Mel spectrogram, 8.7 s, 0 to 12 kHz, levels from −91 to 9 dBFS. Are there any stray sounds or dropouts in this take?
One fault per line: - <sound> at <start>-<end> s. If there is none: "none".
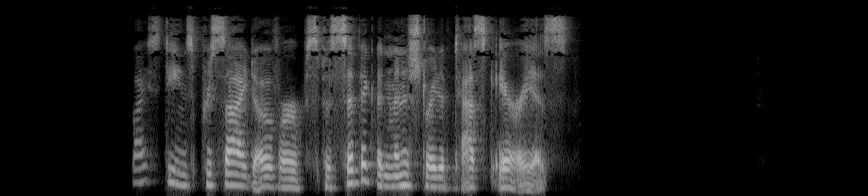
none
